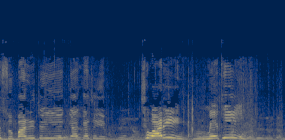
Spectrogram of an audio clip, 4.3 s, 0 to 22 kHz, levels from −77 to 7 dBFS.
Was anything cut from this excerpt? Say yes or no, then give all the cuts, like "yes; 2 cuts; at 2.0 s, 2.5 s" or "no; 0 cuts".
no; 0 cuts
